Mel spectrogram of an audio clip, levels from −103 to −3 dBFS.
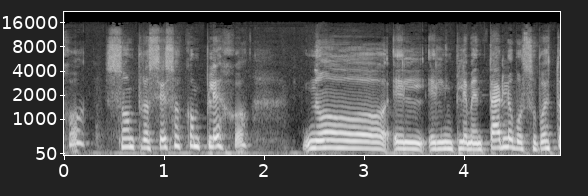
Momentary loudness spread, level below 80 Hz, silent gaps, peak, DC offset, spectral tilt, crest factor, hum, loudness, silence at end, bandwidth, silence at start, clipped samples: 10 LU; -40 dBFS; none; -4 dBFS; under 0.1%; -5 dB/octave; 12 dB; none; -17 LUFS; 0 s; 15 kHz; 0 s; under 0.1%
